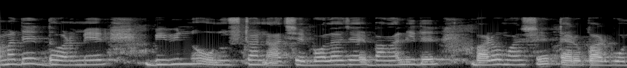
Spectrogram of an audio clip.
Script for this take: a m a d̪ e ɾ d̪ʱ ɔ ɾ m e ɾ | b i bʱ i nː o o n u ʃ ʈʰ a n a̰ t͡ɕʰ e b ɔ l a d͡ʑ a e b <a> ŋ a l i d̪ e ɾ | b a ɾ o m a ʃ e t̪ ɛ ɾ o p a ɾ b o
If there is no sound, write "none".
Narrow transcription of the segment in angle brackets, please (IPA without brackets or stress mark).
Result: a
